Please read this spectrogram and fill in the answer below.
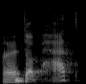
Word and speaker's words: Top Hat: Mais nous avons Top Hat en ce moment, prononcez bien le H aspiré, Top Hat, qui est une comédie musicale de Yvonne Berling et qui ravit le public.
